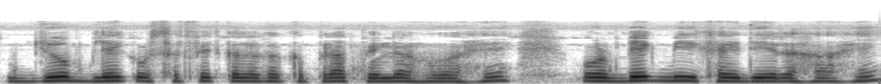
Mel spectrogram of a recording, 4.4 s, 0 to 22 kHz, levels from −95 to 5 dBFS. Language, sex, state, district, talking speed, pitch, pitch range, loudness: Hindi, male, Arunachal Pradesh, Longding, 230 wpm, 160 Hz, 155-175 Hz, -18 LUFS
